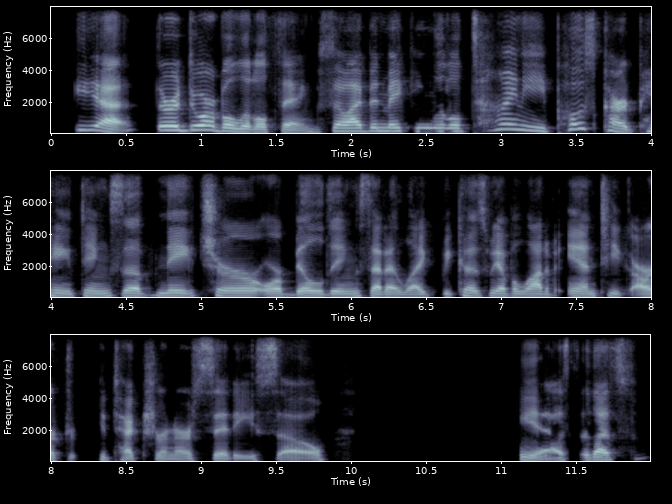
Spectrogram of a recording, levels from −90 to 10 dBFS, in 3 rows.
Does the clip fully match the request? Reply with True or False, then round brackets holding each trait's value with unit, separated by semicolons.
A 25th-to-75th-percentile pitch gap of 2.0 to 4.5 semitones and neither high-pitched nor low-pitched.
False (5.3 semitones; 160 Hz)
